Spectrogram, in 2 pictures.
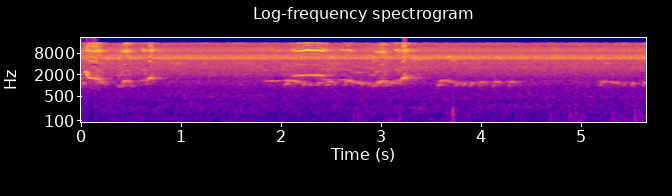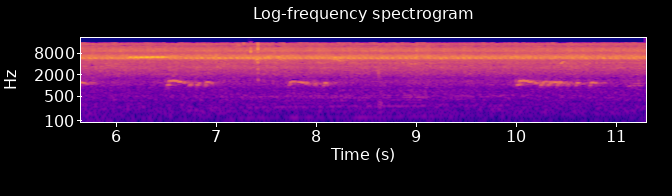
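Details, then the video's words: Contest zebra dove at a local bird competition in Magelang, Indonesia, giving rolling, trilled coo phrases spaced one to two seconds apart, with a few sharp knocks and clicks at the start and constant background hiss. "Perkutut Lokal gacoran Vs irama"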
